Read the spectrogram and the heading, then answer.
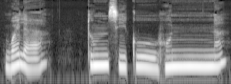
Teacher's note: سین پر سیٹی والی آواز، نون پر غنہ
